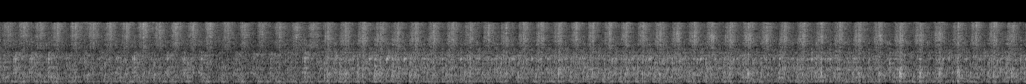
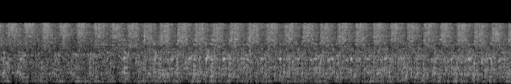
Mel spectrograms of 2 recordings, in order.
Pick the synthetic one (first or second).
second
